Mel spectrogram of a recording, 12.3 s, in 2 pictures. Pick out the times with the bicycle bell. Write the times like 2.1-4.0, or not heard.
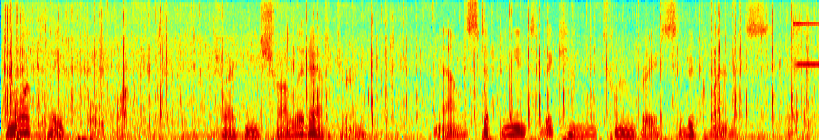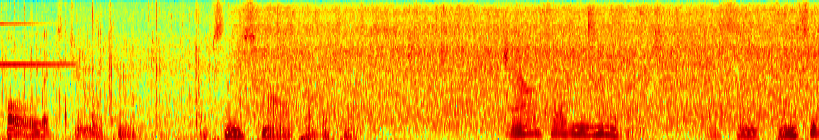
5.9-6.7.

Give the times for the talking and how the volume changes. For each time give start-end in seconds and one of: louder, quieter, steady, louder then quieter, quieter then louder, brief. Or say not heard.
0.0-8.9 steady
9.9-12.2 brief.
